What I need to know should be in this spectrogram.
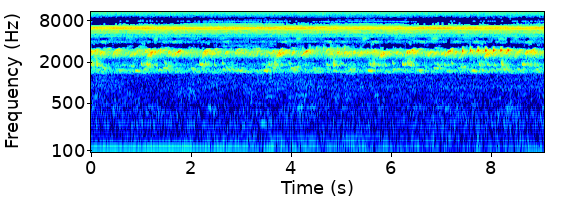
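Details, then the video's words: Puerto Rican coquíes in the Jayuya mountains after the rain at sunset: a steady chorus of quick overlapping chirps, a brief run of louder repeated notes near the end, and a constant high whine behind. "Sonidos de Coquí"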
